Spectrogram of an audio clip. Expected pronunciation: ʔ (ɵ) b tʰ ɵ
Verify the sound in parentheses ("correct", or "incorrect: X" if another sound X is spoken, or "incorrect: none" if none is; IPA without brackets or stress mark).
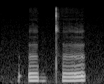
correct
